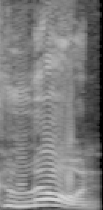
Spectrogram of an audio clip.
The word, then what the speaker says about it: cologne: The letter G, the correct pronunciation of these words here is again saying good bye to the letter G, so it’s like cologne.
